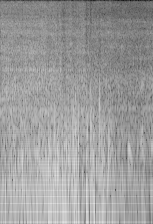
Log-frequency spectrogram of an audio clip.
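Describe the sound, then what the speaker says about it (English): A Ford Fairlane ZK's engine runs under a steady broadband rumble for about three seconds, close and fairly loud, while a person speaks over it. "It's a nice little engine."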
